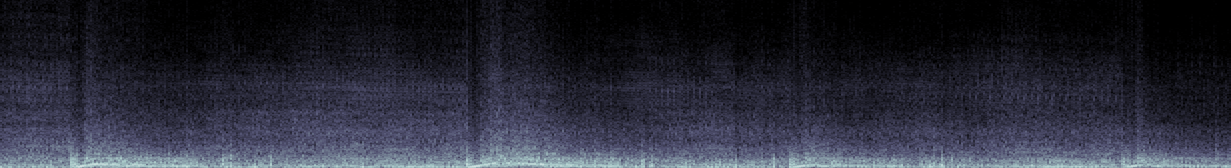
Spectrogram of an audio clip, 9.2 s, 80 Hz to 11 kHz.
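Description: Chevrolet Corvette C6 GT3's 6.6-litre V8 and exhaust, revved in four quick throttle blips, each rising sharply and falling back to idle; the third blip, about three and a half seconds in, goes highest.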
